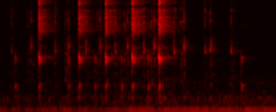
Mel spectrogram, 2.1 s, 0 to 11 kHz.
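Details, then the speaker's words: Philips GC9550 steam generator iron before repair, soleplate hot and ready light steady: steam button pressed, sharp dry valve ticks with no hiss; valve works but no steam because the boiler isn't heating, traced to a faulty thermal fuse. "ตัวนี้ได้ยินเสียงวาล์วน้ำทำงานปกตินะครับดังแต๊กๆนะครับแต่ไอ้น้ำไม่ออกนะครับ"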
